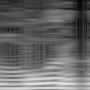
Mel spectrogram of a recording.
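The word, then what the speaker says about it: Mohr: इसको कहते हैं मोर का सॉल्ट, मोर सॉल्ट। स्पेलिंग में एच आता है लेकिन बोलते क्या है, मोर सॉल्ट।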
